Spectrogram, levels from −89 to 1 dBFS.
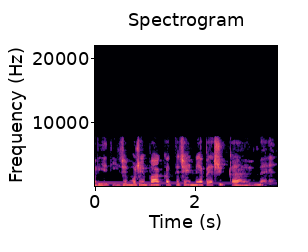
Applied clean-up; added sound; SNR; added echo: classical method spectral subtraction.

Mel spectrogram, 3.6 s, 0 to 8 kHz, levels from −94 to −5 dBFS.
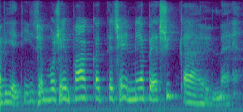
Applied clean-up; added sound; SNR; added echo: none; none; none; none.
